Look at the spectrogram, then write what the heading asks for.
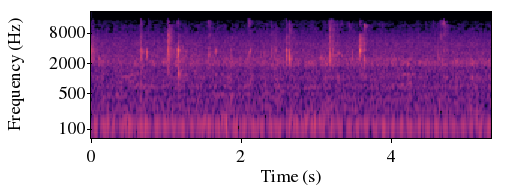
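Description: Close-up eating sounds of roast chicken eaten by hand: scattered wet smacks and chewing clicks from the mouth and fingers, over a steady low hum.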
